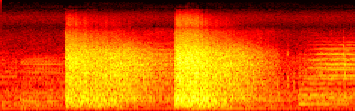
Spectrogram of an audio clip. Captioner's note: gun firing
